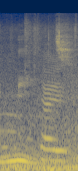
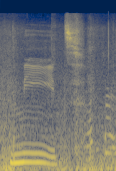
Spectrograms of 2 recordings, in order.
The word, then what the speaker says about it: meet: we meet so again the meat is along that e it was two it was like it was in between your pronunciation of meat was in between the longer e and the short bar here so it sounds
